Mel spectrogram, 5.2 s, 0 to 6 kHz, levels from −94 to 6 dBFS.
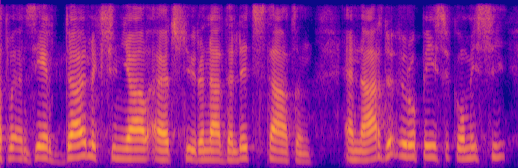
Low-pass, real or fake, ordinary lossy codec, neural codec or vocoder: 5.4 kHz; fake; none; codec, 16 kHz, 4.8 kbps, FACodec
